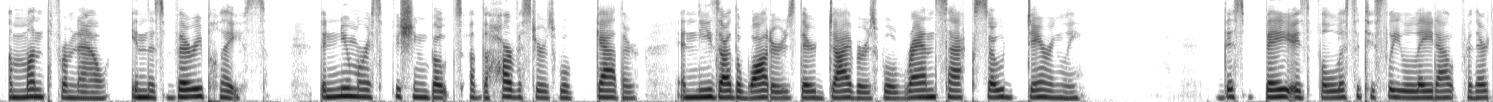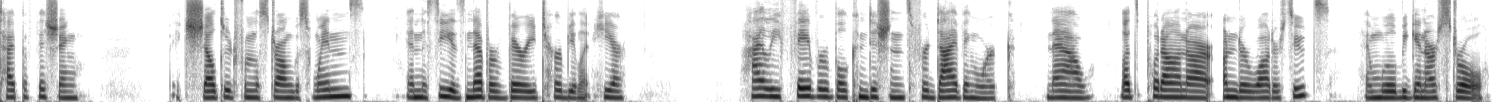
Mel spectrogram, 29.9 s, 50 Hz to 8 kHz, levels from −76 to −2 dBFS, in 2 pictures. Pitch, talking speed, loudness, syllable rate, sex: 195 Hz, 145 wpm, -18 LUFS, 4.7 syllables/s, female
